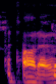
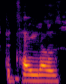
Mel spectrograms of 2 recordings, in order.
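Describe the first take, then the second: First: Potatoes with a broad "tah" vowel, po-TAH-toe; British potatoes. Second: Said in the usual way. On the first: Shown as a demonstration. Crafter toying with British words from TV, British potato pronunciation. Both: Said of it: "I catch myself saying words like they say 'em".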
